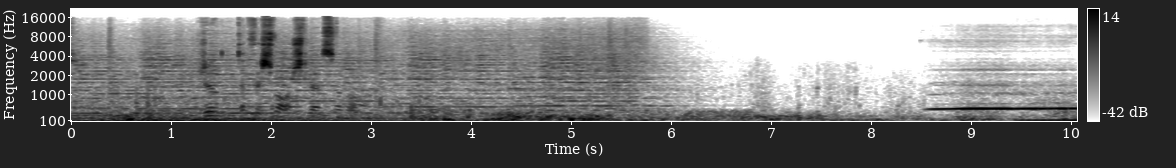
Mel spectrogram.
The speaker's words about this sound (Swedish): Valen dras med av megalodons omslutande käke mot ytan. Valen jämrar sig med smärta medan dess artfränder flyr den enorma argen.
